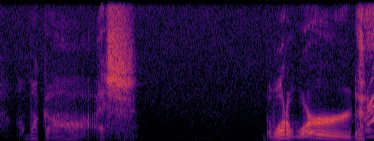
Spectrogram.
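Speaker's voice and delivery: low, hushed, slow, softly breathed awe. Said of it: "I'm sitting there going".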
